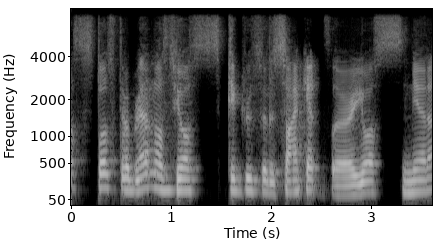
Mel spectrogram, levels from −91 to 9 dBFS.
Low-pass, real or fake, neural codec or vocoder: 7.2 kHz; fake; codec, 16 kHz, 0.5 kbps, X-Codec, HuBERT features, trained on general audio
